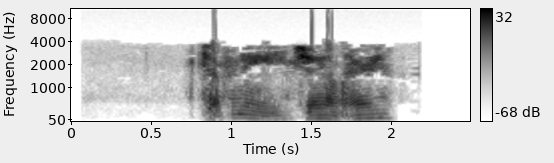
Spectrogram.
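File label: Sheriff, Parks, Sheriff radio scanner; Shrf Mnt (Parks)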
